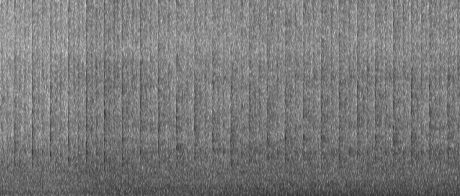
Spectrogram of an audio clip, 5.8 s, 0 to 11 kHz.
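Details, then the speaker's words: 100-year-old 1924 Dodge truck engine at steady idle after restart, no smoke: sharp, regular ticking about twice a second, puffing tick of an exhaust leak. "huh yeah definitely got exhaust leak"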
